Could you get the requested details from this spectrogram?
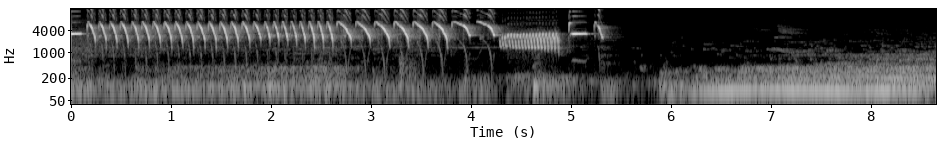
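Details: Canary in long, vigorous song: a fast run of repeated high trilled notes, then down-slurred sweeping notes, a brief buzzy note and a sharp whistle, ending in near silence with low background hum.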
